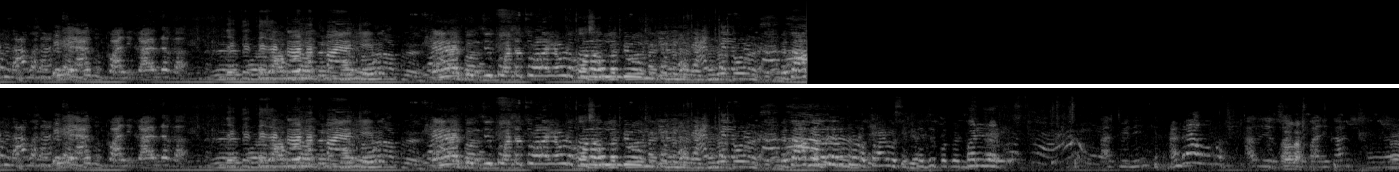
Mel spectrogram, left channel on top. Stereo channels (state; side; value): drops out; left; at 8.1 s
